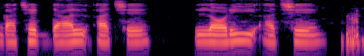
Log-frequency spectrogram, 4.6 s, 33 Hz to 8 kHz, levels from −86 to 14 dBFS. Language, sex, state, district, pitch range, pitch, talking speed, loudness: Bengali, male, West Bengal, Kolkata, 130-145 Hz, 135 Hz, 80 wpm, -19 LUFS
